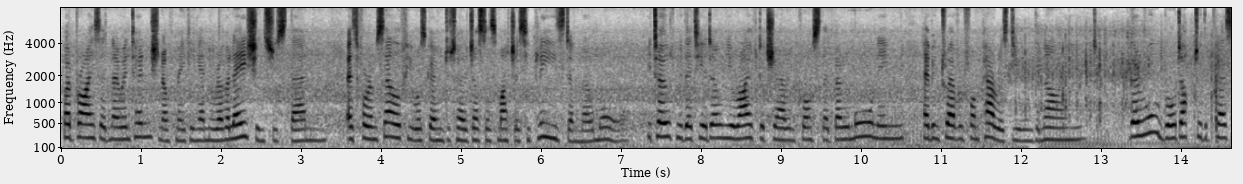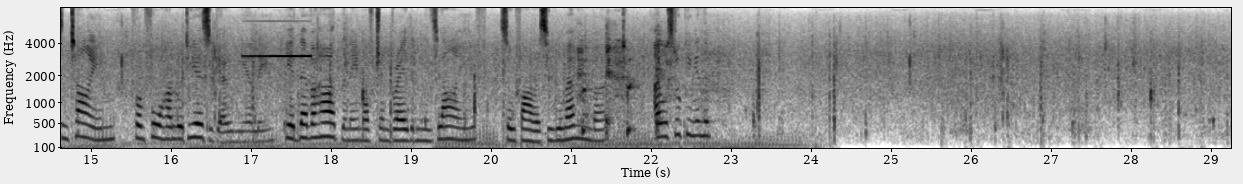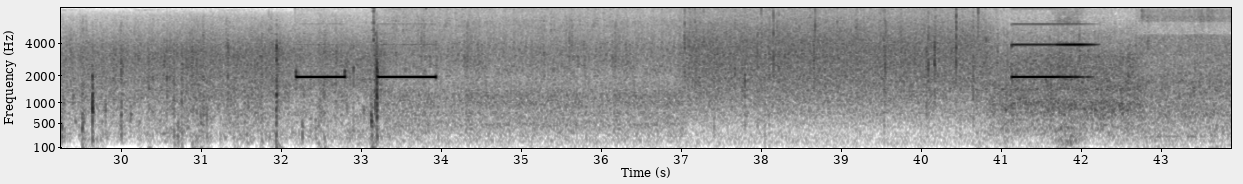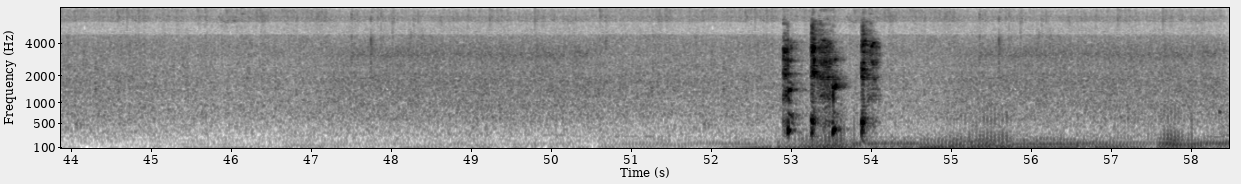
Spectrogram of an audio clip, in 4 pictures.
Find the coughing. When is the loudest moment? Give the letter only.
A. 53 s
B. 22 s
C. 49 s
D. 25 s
A.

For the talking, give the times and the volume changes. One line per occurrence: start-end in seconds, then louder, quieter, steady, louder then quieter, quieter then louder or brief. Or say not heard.
0.0-22.8 steady.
